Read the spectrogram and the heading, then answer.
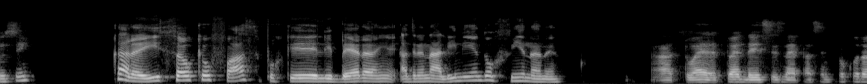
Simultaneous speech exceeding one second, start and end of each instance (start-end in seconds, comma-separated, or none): none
